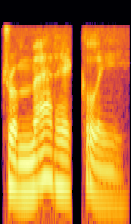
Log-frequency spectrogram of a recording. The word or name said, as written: dramatically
